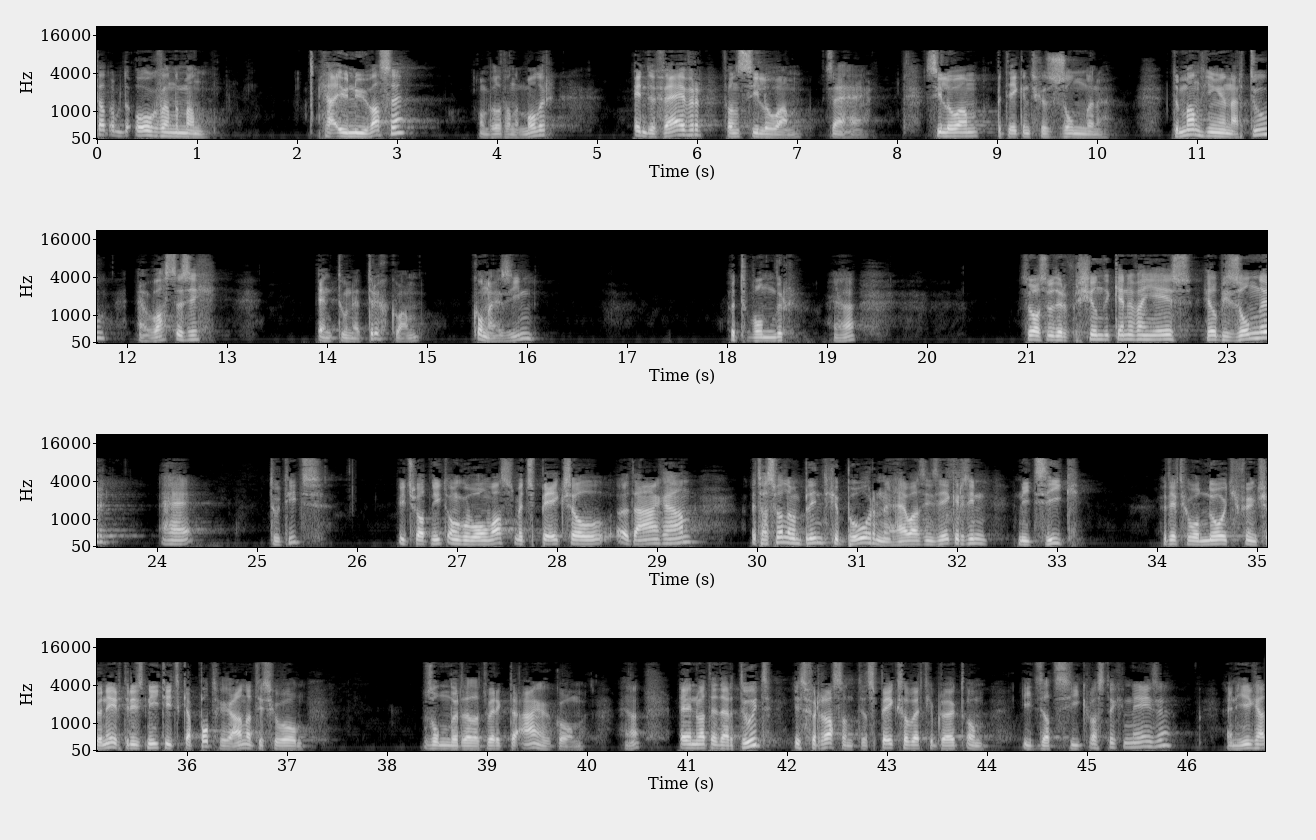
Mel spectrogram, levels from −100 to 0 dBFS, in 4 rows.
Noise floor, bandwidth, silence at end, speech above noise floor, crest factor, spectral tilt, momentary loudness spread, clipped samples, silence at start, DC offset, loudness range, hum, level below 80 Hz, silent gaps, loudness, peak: -83 dBFS; 9.6 kHz; 0 s; 61 dB; 22 dB; -4 dB/octave; 15 LU; under 0.1%; 0 s; under 0.1%; 9 LU; 50 Hz at -65 dBFS; -62 dBFS; none; -22 LUFS; -2 dBFS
